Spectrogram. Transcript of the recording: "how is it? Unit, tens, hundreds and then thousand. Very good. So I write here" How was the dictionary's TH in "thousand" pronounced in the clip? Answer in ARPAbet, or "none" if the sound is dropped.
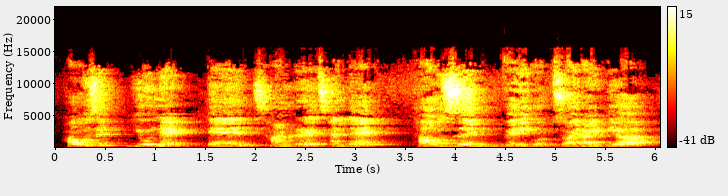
T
